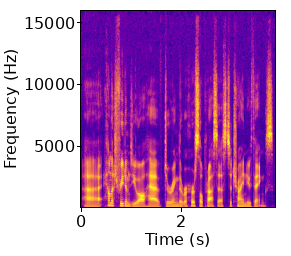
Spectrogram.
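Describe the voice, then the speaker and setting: A man interviews conversationally as host. His voice is fairly low with a noticeable creak, and the sound is dry and close. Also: brisk, no echo.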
